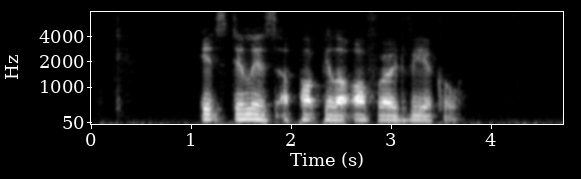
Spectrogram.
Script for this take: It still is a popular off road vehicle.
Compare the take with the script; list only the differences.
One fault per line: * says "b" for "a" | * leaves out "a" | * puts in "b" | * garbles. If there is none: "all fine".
all fine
